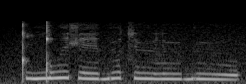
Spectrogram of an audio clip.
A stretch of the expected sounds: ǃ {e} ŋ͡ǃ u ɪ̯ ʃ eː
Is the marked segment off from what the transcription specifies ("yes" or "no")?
yes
